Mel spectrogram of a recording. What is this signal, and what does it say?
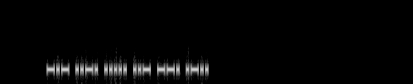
Morse code, heard as a keyed tone, about 49 wpm, 700 Hz. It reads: KF5UGL
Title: USA Call Signs - 6 Characters - 50wpm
